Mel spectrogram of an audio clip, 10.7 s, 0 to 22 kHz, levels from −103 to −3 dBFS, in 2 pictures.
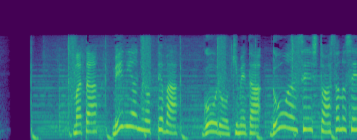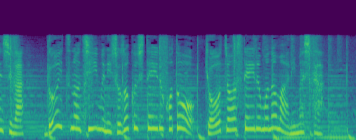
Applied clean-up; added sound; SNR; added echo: none; none; none; none.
